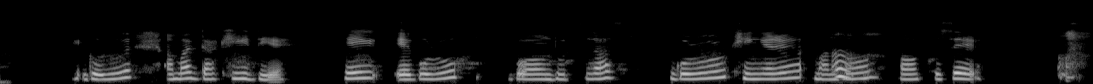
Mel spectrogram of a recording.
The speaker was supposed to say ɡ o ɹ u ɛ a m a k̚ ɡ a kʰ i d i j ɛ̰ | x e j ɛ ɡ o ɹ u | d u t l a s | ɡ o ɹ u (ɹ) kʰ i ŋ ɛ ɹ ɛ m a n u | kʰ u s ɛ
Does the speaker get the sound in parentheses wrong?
no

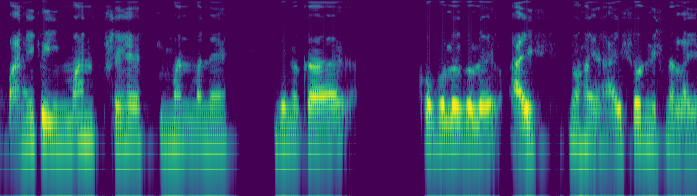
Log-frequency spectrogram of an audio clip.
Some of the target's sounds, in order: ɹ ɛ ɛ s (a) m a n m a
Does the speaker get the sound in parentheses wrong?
yes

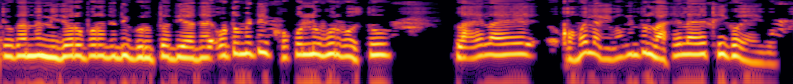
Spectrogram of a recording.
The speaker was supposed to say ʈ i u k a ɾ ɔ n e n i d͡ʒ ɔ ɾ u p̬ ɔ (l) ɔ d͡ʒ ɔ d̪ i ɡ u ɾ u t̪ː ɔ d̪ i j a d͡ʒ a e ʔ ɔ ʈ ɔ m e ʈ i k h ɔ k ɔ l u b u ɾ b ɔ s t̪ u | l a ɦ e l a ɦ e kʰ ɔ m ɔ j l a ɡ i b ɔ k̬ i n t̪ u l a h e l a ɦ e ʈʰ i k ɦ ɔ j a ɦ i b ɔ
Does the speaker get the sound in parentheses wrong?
yes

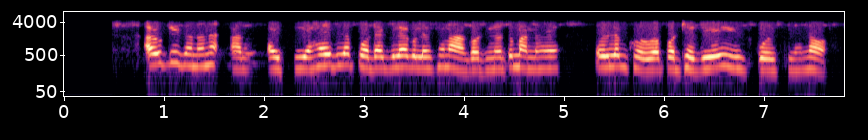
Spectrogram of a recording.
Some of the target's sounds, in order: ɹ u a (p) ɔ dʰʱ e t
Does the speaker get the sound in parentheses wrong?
no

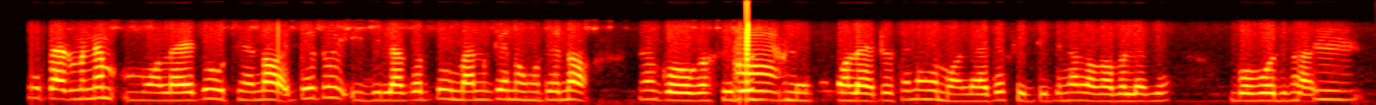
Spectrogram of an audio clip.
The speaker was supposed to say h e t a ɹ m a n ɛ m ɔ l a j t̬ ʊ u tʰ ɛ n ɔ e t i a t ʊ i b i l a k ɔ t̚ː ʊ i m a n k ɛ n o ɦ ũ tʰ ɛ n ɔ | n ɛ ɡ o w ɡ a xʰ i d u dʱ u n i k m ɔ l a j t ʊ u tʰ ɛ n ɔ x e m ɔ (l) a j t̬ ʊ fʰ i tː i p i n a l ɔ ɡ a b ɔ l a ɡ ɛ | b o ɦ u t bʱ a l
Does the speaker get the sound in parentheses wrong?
no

